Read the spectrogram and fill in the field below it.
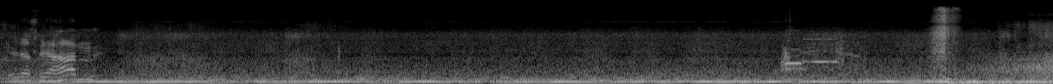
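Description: A large propeller plane's engines drone steadily overhead.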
